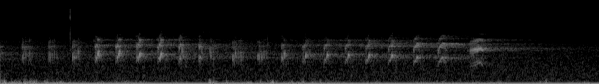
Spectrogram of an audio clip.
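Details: A white-tailed eagle at Slītere National Park, Latvia, calling a lot during a visit at 9:12 am on 16 December 2020: a rapid run of shrill yelping notes, about ten a second for five seconds, ending in a drawn-out cry over low wind rumble.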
